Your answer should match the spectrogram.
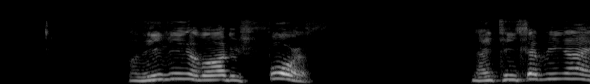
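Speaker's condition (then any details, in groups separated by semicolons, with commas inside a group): Parkinson's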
